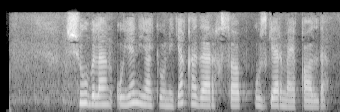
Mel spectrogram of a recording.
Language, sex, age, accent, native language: Uzbek, female, 19-29, Qashqadaryo, Uzbek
